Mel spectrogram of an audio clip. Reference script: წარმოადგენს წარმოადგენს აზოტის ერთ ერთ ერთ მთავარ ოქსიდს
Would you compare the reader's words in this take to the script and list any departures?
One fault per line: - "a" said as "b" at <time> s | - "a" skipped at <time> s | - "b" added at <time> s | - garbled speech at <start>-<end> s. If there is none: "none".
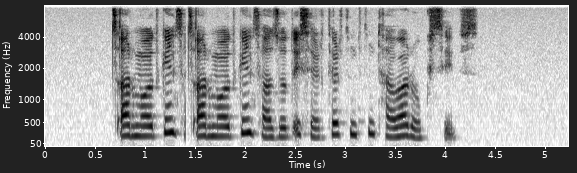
none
